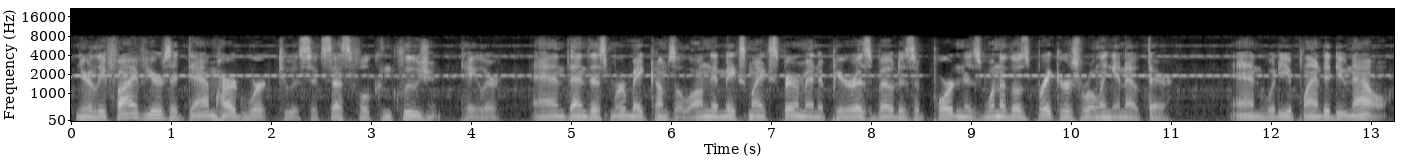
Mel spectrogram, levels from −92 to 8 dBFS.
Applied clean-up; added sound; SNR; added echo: none; Bowed string instrument; 12 dB; none.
